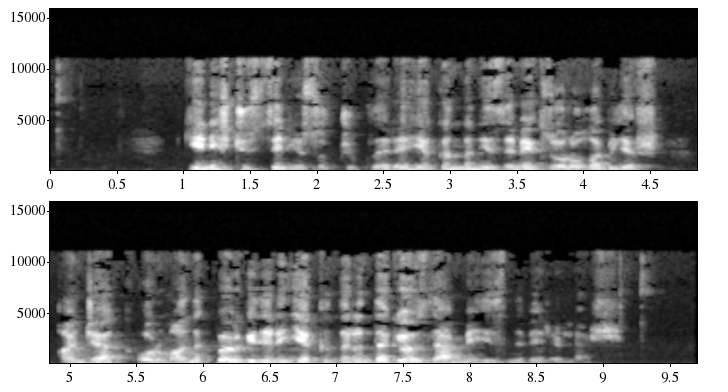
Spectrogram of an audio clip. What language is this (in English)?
Turkish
